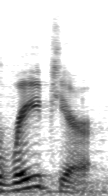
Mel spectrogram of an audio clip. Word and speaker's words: rapier: legs i don't care rapier repair oh it's a rape here oh okay sorry i didn't know how to pronounce it man english major or mega lol i like repeat or appear a rapier sorry is a very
